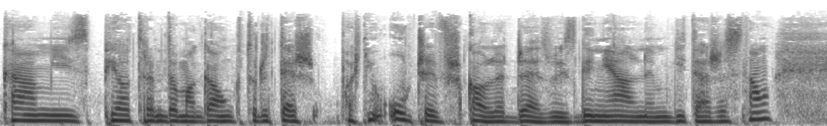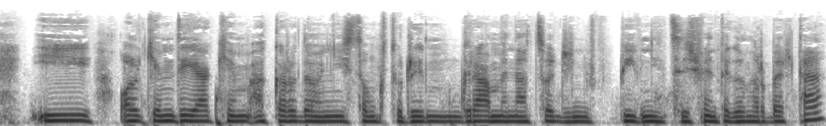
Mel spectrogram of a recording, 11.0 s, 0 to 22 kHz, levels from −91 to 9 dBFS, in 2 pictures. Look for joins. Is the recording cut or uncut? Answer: uncut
